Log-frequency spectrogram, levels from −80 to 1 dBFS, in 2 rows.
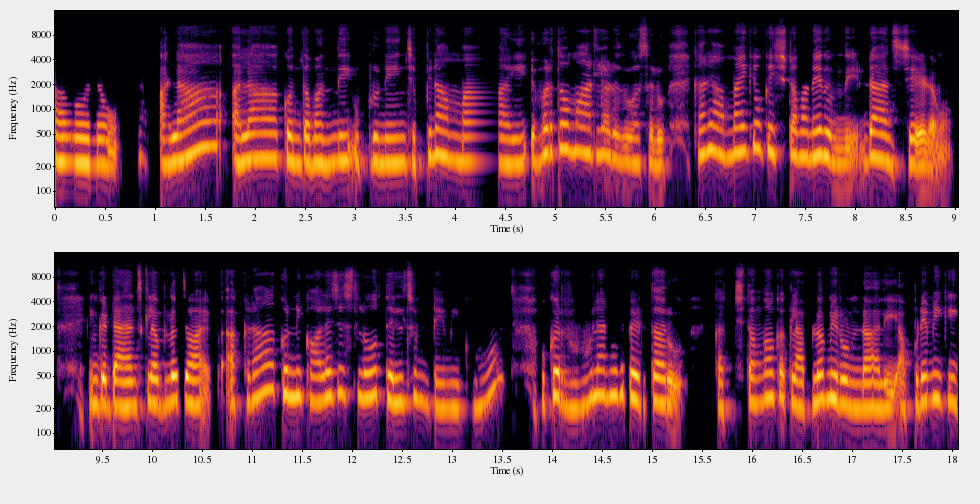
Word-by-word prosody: అవును. 225 -2 +3 0.6
అలా 230 +3 +3 0.5
అలా 235 +2 +3 0.3
కొంతమంది 225 0 +2
ఇప్పుడు 230 0 -2
నేను 220 +1 +1
చెప్పిన 225 +5 -2
అమ్మాయి 230 -2 -3 0.2
ఎవరితో 295 +7 0 0.2
మాట్లాడదు 275 -5 -2
అసలు, 110 - -3 0.3
కానీ 285 +3 +1
ఆ - - -1
అమ్మాయికి 295 +4 0
ఒక 310 - -5
ఇష్టం 285 -3 -2
అనేది 265 +1 +3
ఉంది, 110 0 -3 0.2
డ్యాన్స్ 240 -5 0
చేయడము. 300 +7 +2 0.5
ఇంకా 230 +1 +5
డ్యాన్స్ 215 0 +1
క్లబ్‌లో 230 +2 +4
జాయిన్ 225 -1 0 0.2
అక్కడ 240 +2 -6 0.3
కొన్ని 285 -1 +4
కాలేజెస్‌లో 275 +2 0 0.2
తెలిసుంటే 235 -3 -1
మీకు 200 0 -9 0.7
ఒక - - -14 0.2
రూల్ 230 +8 0
అనేది 290 +1 0
పెడతారు. 235 - +2 0.4
ఖచ్చితంగా 215 +5 -4
ఒక 275 - +1
క్లబ్‌లో 225 +3 +2
మీరు 250 -3 +5
ఉండాలి 205 0 +1
అప్పుడే 225 +5 -1
మీకు 255 -1 -3
235 Hz, 135 wpm, -16 LUFS, 220-270 Hz, 0.7 s, ఇంకా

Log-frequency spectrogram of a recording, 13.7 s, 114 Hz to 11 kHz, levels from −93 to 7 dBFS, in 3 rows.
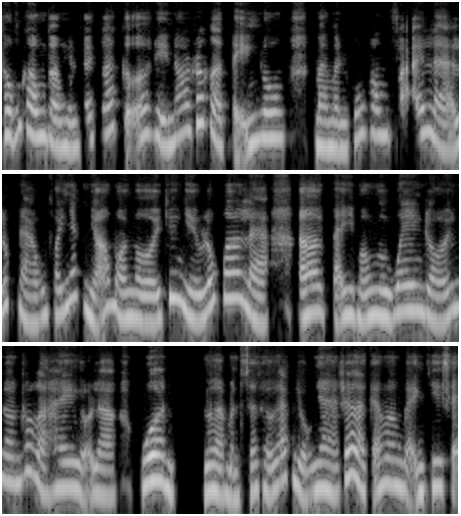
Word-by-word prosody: cũng 290 +4 +2
không 285 -3 +3
cần 225 -4 +1
mình 210 0 -1
phải 230 +3 -6
khóa 320 +3 -2
cửa - - -1
thì 235 -6 +1
nó 290 +8 -1
rất 405 0 +1
là 245 - +2
tiện 240 +5 0
luôn. 275 0 +2 0.3
Mà 220 -1 +2
mình 205 -1 0
cũng 280 +4 -4
hông 290 -2 -2
phải 300 +2 -2
là 255 -10 -1
lúc 310 - -1
nào 205 -7 -2
cũng 230 +4 -4
phải 240 +2 -2
nhắc 370 +4 -2
nhở 265 +2 +1
mọi 220 -6 +1
người 205 -2 +2
chứ 375 -1 +3
nhiều 215 -6 +2
lúc 305 +10 0
á 375 0 +3
là, 215 - 0 0.3
ờ, 220 - +3 0.3
tại 210 +1 -3
vì 235 0 +3
mọi 210 -1 -1
người 235 -1 +4
quen 265 +4 +1
rồi 210 -5 -1
á 260 - -3
nên 270 -2 -1
rất 365 +2 -4
là 250 - 0
hay, 230 +3 -1
gọi 200 0 -3
là, 190 -2 -2 0.2
quên 265 -2 +6 0.3
nên 210 +1 +3
là 205 -2 +3
mình 185 -2 -3
sẽ 205 +4 -4
thử 205 0 -1
áp 290 +5 -3
dụng 205 -6 -1
nha. 220 -2 +2
Rất 310 - +3
là 305 - +3
cảm 235 +3 -2
ơn 250 -2 +1
bạn 205 -2 -3
chia 240 0 0
sẻ 310 - -2
240 Hz, 270 wpm, -24 LUFS, 215-290 Hz, 0.3 s, quên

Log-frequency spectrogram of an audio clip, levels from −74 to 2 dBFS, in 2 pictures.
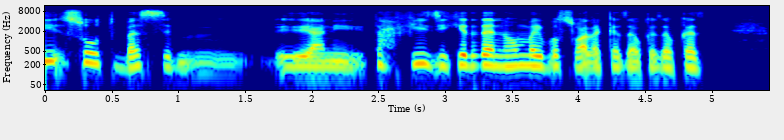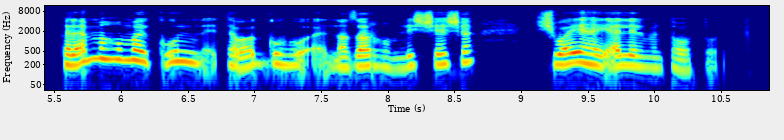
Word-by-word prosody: صوت 220 -6 -3
بس 170 +2 -3
آمم، 110 - -15 0.2
يعني 85 -2 -4
تحفيزي 200 0 -6
كده 195 +1 +2
إن 180 -1 -2
هم 185 +1 -3
يبصوا 180 0 -2
على - - -2
كذا - - -6
وكذا - - -6
وكذا. - - -5 0.6
فلمّا 235 +10 +5
هم 290 -1 +4
يكون 240 0 +1 0.2
توجه 200 +3 -1 0.3
نظرهم 170 -2 0
للشاشة، 210 +6 +4 0.5
شوية 210 +2 +6
هيقلل 185 -1 +3
من 165 -1 -11
توترِك. 140 -3 -11
190 Hz, 125 wpm, -23 LUFS, 170-215 Hz, 0.6 s, شوية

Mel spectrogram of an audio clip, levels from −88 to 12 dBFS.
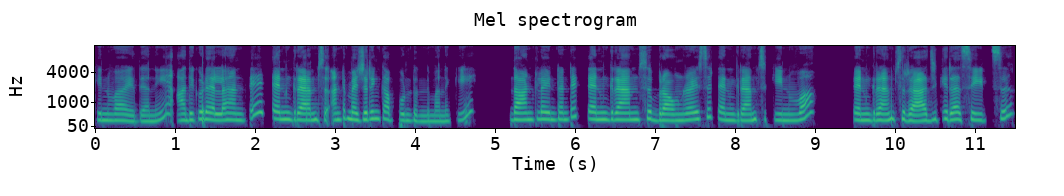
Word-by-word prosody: Quinoa 225 -2 -2
ఇది 195 +1 -7
అని. 205 +6 -5 0.3
అది 235 +1 -1
కూడా 265 -1 +2
ఎలా 230 +1 +2
అంటే, 225 - -5 0.2
10 255 -2 +3
గ్రామ్స్ 235 0 +4
అంటే, 245 +5 -3
మెజరింగ్ 260 +4 +1
కప్ 245 -2 -3
ఉంటుంది 200 -3 -6
మనకి. 200 +6 -8 0.6
దాంట్లో 245 +2 +2
ఏంటంటే, 250 +6 -2 0.2
10 250 -1 +3
grams 245 +1 +3 0.2
brown 220 -1 +2
rice, 265 +6 0
10 235 -2 -1
grams 225 +3 0
quinoa, 225 +3 0 0.6
10 230 -1 +3
grams 235 +4 +1
rajgira 240 +5 +3
seeds, 235 +3 -2
235 Hz, 140 wpm, -23 LUFS, 225-250 Hz, 0.6 s, గ్రామ్స్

